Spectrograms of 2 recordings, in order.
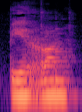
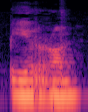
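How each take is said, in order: No difference in how they are said.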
